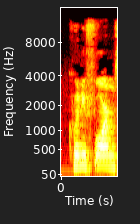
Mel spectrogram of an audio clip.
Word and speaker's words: cuneiform: language cuneiform in other american and british accents have different pronunciation for kuniform but i would prefer kuniform kuniform script created in mesopotamia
